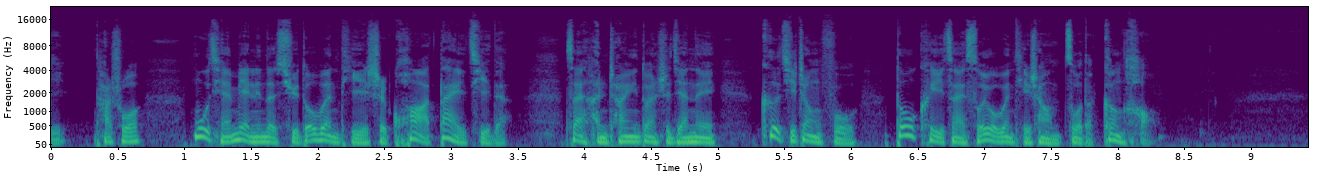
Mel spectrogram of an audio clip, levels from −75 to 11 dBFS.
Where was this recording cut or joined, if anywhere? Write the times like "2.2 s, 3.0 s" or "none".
none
